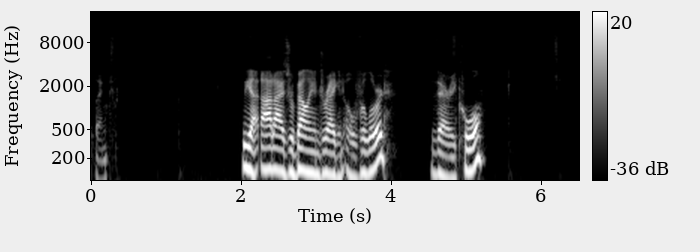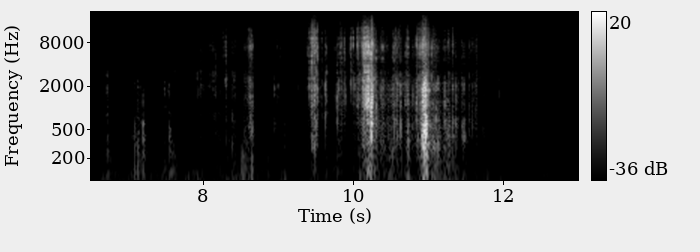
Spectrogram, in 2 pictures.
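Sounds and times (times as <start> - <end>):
foil wrapper crinkling and tearing: 7.9 - 12.0.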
